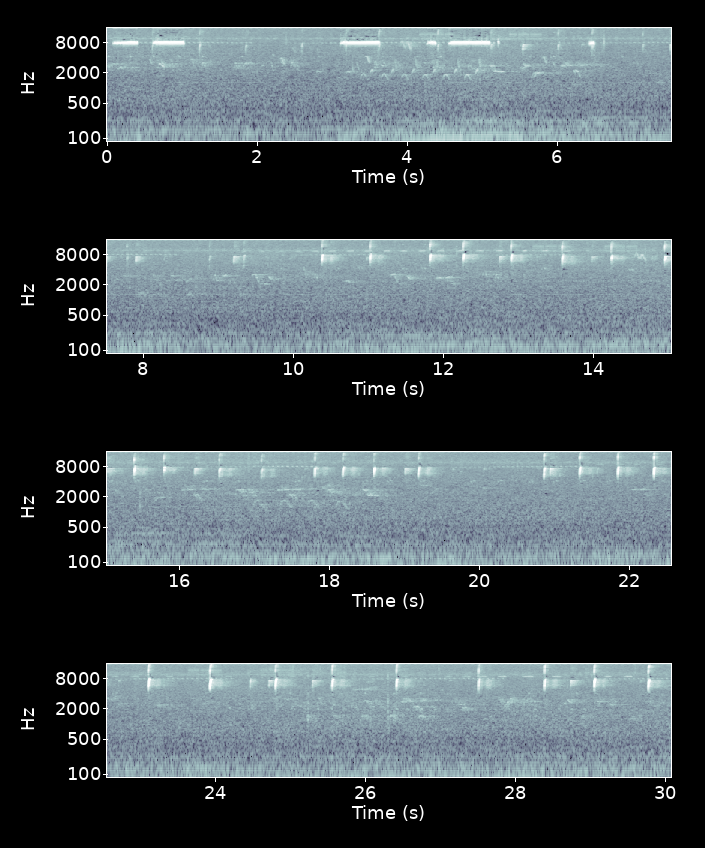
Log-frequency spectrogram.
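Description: Outdoor ambience of high-pitched chirping: a few short held chirps near the start, then a long run of brief, very high ticks roughly every half second from about a third of the way in, with faint bird calls behind.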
